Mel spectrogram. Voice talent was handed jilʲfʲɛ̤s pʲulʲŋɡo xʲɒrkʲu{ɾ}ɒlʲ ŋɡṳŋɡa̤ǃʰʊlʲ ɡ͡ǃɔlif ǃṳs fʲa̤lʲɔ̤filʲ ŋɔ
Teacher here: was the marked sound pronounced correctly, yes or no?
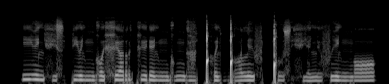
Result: no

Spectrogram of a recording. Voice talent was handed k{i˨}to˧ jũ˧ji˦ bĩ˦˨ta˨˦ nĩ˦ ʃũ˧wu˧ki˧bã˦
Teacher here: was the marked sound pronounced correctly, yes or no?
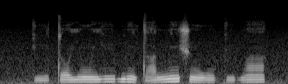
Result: yes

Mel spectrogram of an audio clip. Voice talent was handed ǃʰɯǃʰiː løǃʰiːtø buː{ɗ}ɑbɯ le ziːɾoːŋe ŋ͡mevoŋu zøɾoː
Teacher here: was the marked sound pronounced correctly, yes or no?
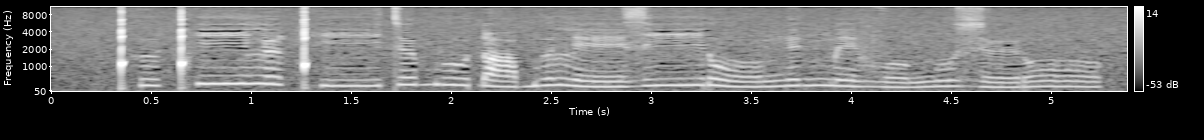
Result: yes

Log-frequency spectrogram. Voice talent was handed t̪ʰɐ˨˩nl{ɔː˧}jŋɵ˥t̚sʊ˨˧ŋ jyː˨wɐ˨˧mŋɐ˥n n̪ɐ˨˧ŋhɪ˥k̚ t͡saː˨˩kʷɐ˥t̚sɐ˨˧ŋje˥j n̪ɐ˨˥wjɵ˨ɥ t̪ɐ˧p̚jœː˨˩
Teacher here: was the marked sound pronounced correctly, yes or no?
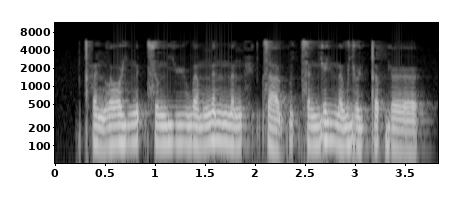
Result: yes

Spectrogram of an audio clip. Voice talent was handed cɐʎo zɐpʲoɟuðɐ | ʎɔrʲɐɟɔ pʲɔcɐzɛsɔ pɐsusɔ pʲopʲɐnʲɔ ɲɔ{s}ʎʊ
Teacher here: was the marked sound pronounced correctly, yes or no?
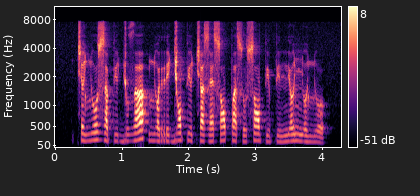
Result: no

